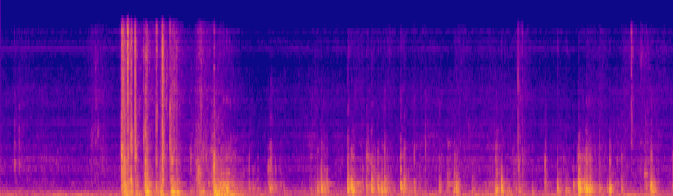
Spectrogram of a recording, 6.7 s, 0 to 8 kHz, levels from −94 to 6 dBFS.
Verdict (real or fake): fake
